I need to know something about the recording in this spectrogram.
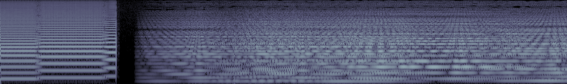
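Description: Ensembletron software string-machine synth playing sustained chords on a plain, bright preset that cuts off suddenly just under a second in. After a brief gap, a lusher string-ensemble patch with its stereo ensemble switched on swells in slowly and plays a moving chord progression.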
